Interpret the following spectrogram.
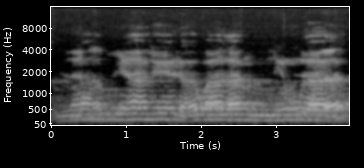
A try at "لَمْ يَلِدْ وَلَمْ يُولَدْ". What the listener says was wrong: Yu-nya dua harokat. Ya, yulad. Lam yalid wa lam yulad.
